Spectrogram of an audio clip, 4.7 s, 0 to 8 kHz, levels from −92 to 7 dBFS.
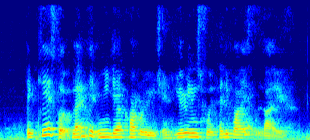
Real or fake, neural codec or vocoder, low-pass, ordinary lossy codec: fake; codec, 16 kHz, 2 kbps, FreqCodec, larger model; none; none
